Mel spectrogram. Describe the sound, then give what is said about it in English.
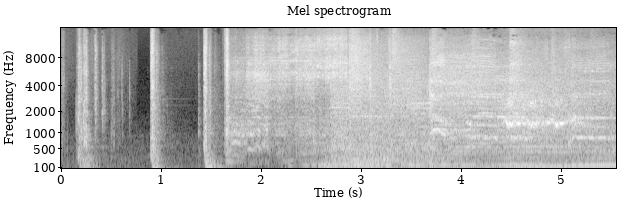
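A car starts up and races off: a few sharp, loud knocks come first, then the engine catches and settles into a steady, rising roar with a hint of tyre skid as it speeds away. “There they go, racing off with the evidence before I can even begin to get my scoop.”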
